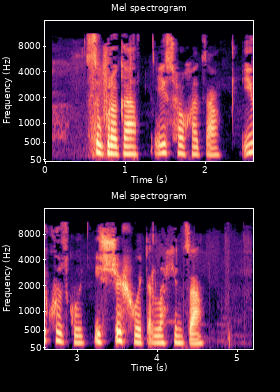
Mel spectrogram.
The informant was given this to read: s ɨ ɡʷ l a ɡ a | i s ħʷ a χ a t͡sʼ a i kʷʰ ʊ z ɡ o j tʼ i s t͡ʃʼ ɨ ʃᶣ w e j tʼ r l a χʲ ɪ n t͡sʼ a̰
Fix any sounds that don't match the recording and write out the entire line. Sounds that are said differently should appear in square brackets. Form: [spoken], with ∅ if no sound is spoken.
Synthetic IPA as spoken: s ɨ ɡʷ [r] a ɡ a | i s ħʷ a χ a t͡sʼ a i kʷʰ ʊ z ɡ o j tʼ i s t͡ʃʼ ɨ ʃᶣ w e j tʼ r l a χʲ ɪ n t͡sʼ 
